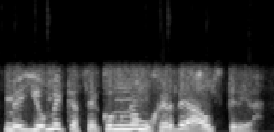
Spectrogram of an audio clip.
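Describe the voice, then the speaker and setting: A man from the Sonora-Arizona border with a northern Mexican Chicano accent, chatting casually and telling personal stories in slangy, halting phrases. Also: sits high, slightly rough, dry recording. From Naco, on the Sonora-Arizona border. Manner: slangy, halting, repeats himself. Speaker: radio show caller. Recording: muffled, thin, dry phone-like sound.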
